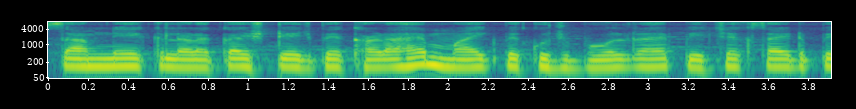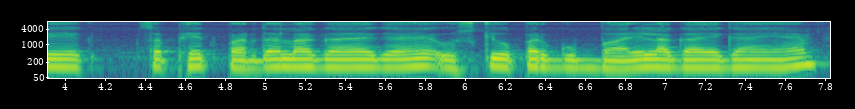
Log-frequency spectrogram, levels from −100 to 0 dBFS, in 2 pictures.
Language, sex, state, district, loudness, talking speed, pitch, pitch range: Hindi, male, Bihar, Saran, -16 LUFS, 220 wpm, 135 Hz, 130-140 Hz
